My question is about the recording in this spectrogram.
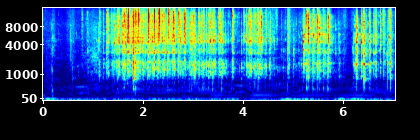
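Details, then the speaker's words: Mitsubishi Evo X SST gearbox, removed from the car, with the torque damper out: loose, irregular metallic clicks and rattles as the damper is turned by hand. Its internal springs are broken. "you can hear, the springs are broken in the torque dampener."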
